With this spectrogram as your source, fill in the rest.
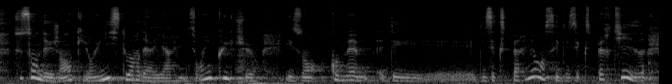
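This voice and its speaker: A woman's fairly low voice at a moderate pace, with very wide pitch swings, big swings in loudness and audible room echo. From Morocco. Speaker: economist and business consultant. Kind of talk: interview. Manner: halting.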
